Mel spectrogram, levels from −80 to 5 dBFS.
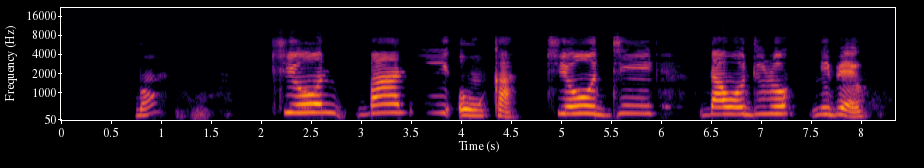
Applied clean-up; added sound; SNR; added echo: neural mask model Resemble Enhance denoiser.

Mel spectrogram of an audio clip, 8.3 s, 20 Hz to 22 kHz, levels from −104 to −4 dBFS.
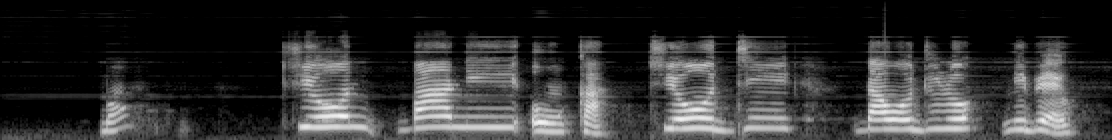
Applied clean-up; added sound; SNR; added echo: neural mask model DeepFilterNet 3.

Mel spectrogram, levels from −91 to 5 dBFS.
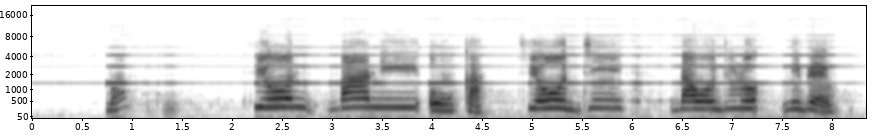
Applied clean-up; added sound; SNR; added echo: neural mask model RNNoise.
